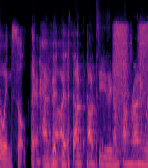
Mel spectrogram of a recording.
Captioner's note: laughs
